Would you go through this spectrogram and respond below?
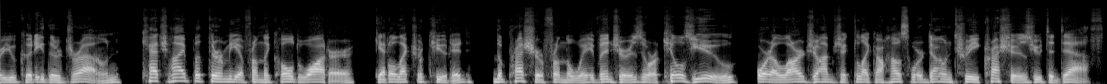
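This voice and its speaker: A man's voice: on the low side, darkish tone, dry recording. Dry-sounding man reading an emergency alert. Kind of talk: scripted emergency alert announcement.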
